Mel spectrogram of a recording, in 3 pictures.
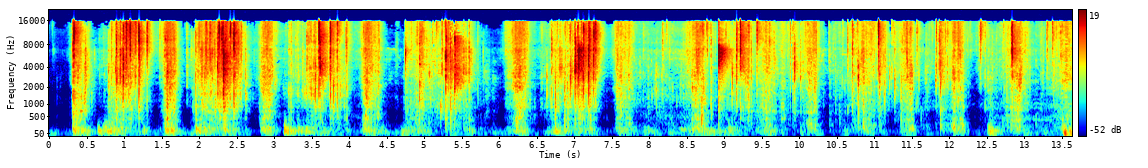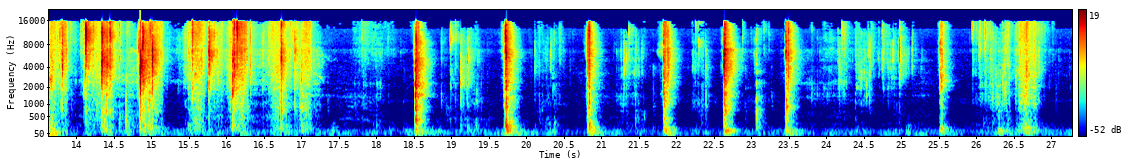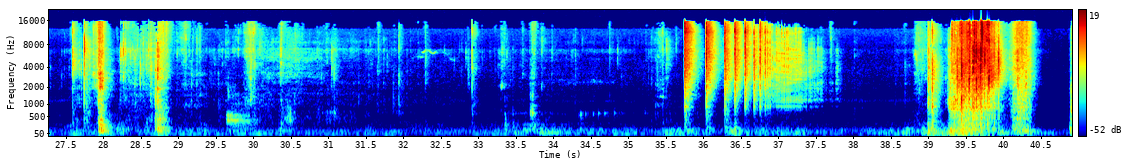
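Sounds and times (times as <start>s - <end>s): crunchy slime crackling and popping: 0.0s - 17.3s, 38.9s - 40.4s.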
